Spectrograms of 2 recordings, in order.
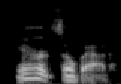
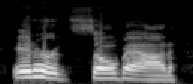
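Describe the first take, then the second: First: Said in the usual way. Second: It hurt so bad stretched out loud and slow, hurt leaned on; emphatic pain. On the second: Mom stressing her strep pain, loud and slow. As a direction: groan the word hurt out loud.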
